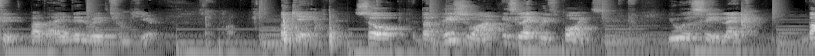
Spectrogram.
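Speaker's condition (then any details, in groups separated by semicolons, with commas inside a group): No condition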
